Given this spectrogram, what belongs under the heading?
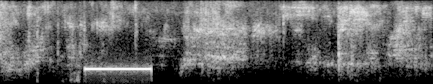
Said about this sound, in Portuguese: Alô? Ah, eu tô falando até com o telefone tocando.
